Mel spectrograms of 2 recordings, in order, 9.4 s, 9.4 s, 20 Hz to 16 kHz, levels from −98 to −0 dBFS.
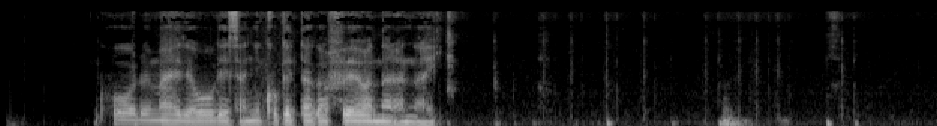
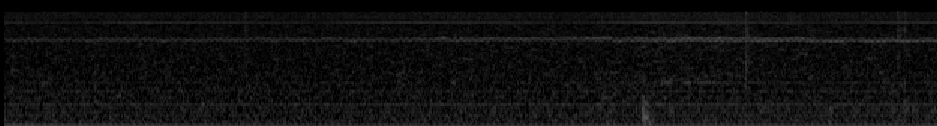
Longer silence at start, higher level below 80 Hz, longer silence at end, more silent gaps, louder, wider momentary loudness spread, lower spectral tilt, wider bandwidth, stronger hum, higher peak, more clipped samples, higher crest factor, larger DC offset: first, 1.15 s vs 0.05 s; first, -52 dBFS vs -80 dBFS; first, 0.8 s vs 0 s; neither; first, -35 LUFS vs -68 LUFS; first, 22 LU vs 4 LU; first, -6 dB/octave vs -1 dB/octave; about the same, 11.5 kHz vs 11.5 kHz; second, none vs 50 Hz at -80 dBFS; first, -16 dBFS vs -46 dBFS; neither; about the same, 22 dB vs 24 dB; neither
